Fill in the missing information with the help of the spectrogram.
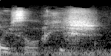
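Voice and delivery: whispered like a secret; mock whisper. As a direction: drop to a whisper for the juicy part. Acted asker, gossipy aside. (chuchoté comme un ragot)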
